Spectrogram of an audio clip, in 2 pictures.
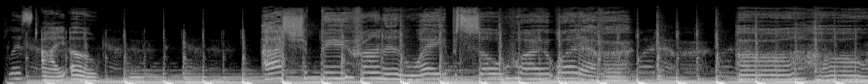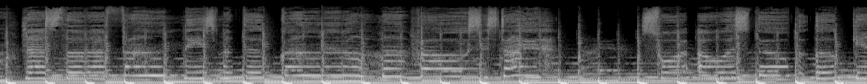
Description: Ringtone

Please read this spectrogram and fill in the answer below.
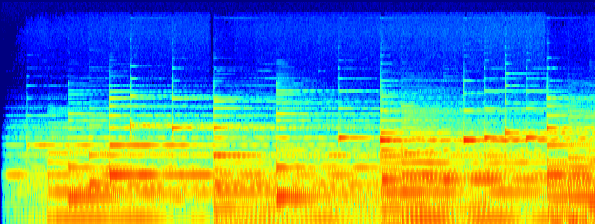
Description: Piano Music

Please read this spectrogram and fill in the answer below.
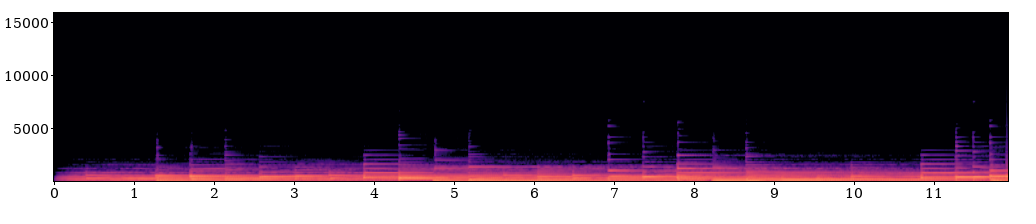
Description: Ringtone Piano Music

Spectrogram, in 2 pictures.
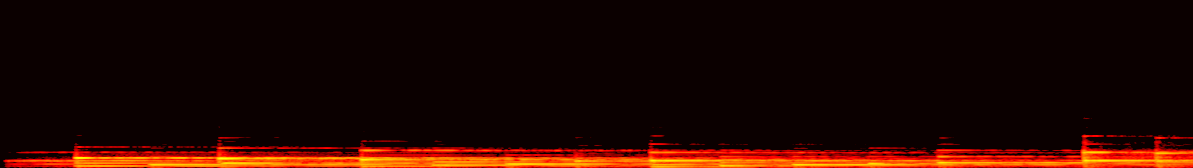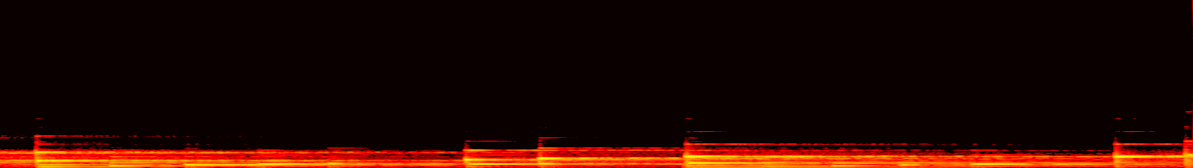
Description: Ringtone Piano Music

